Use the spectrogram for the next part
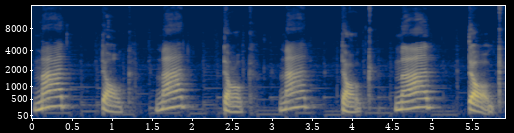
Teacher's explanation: Find the sound, find the d of mad, but don't release it. Don't go d, just go mad dog.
